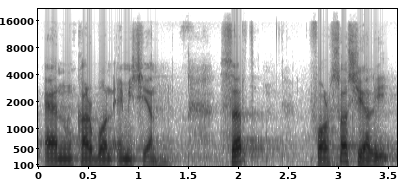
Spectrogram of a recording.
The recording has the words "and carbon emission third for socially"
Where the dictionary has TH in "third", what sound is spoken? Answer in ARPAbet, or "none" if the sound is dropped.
S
